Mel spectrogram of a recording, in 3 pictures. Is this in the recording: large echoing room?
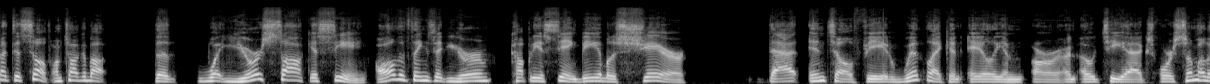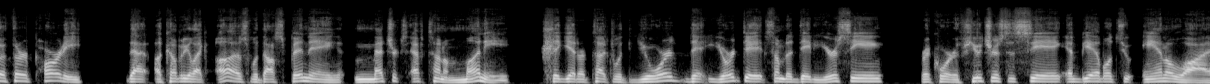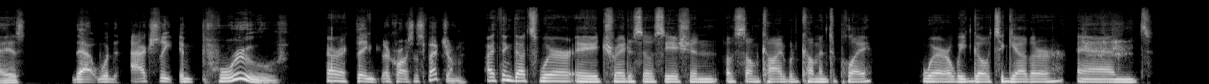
no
